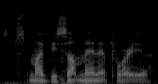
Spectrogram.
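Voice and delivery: hushed and sly; quiet request to the carny for help; conspiratorial. Retold or imitated. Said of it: "give him the old".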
